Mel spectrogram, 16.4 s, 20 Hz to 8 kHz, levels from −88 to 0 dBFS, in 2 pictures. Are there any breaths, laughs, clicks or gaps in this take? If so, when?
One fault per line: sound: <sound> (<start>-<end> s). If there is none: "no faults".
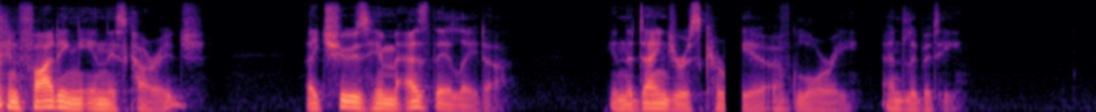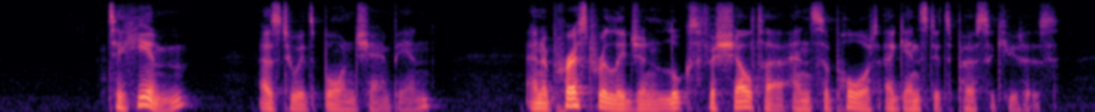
sound: dropout (5.4-5.6 s)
